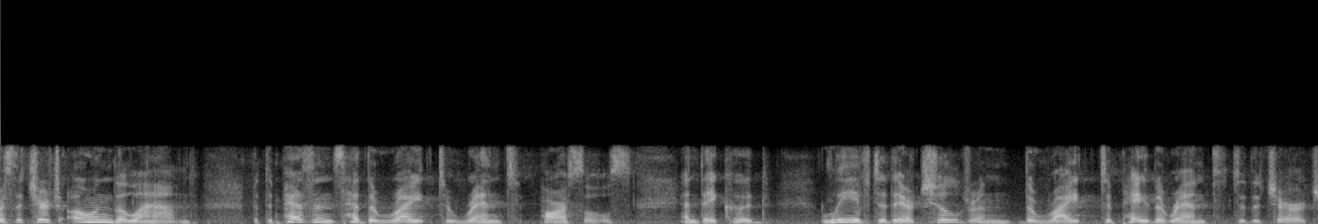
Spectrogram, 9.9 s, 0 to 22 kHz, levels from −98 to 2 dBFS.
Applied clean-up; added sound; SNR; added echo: none; none; none; none.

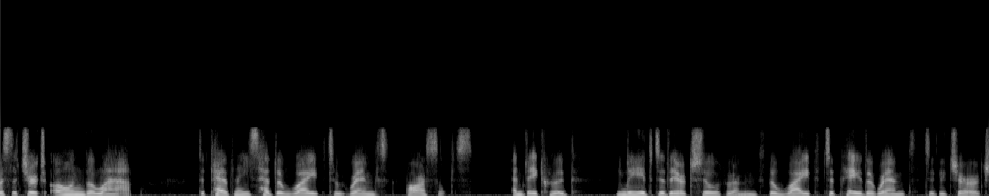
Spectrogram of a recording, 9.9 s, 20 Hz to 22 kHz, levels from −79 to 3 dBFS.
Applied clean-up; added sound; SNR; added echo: neural diffusion model UNIVERSE++.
